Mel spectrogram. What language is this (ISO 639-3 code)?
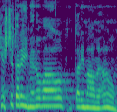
ces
